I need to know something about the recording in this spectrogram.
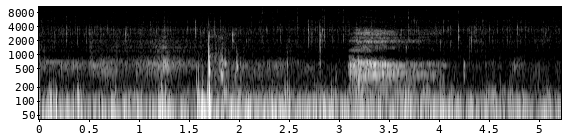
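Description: Water sloshes and splashes, heard muffled from underwater, as a person wades through it.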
